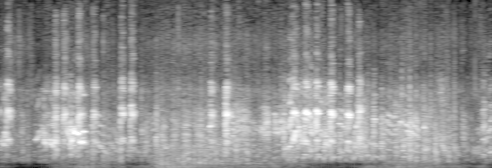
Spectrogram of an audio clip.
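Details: Outdoor forest aviary where budgerigars eat seeds: a steady, softer wash of overlapping high chirps, twitters and warbles from many birds, with faint rustling beneath.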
